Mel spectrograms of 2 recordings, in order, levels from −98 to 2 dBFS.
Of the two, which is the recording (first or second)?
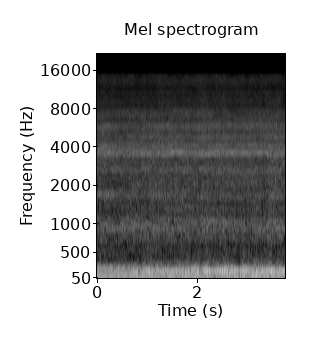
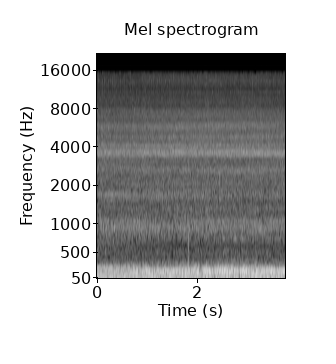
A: second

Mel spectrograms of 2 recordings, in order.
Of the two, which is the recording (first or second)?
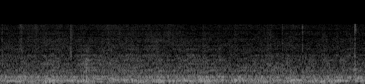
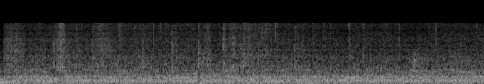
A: second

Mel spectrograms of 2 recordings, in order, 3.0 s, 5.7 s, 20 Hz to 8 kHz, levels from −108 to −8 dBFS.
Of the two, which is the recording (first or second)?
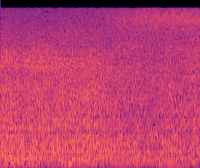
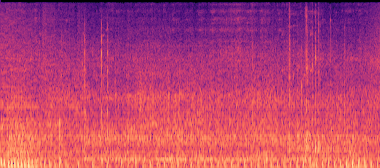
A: second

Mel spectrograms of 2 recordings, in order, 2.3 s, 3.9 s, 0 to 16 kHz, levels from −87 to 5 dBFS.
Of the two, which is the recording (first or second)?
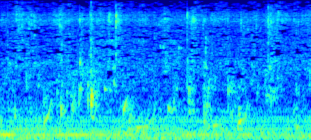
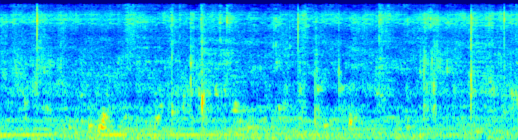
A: first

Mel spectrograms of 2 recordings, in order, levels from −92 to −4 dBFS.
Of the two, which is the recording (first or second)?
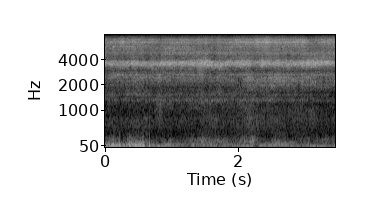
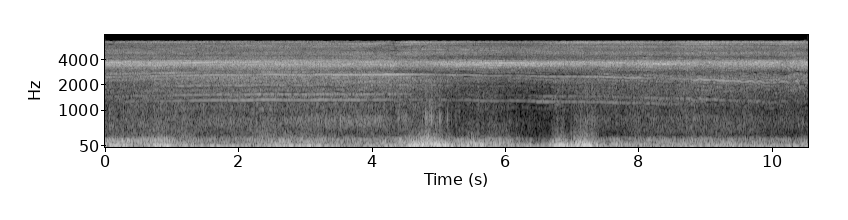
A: second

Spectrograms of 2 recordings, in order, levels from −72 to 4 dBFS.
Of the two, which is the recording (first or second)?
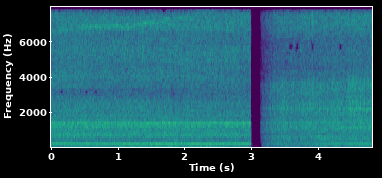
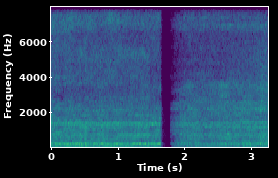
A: first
